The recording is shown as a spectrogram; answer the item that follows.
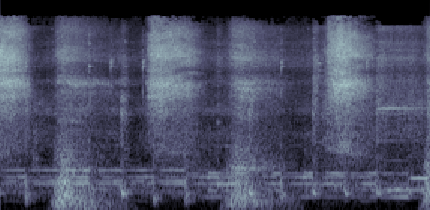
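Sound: deep breathing exercise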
